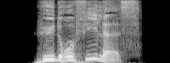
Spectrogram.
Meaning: strong/mixed nominative/accusative neuter singular of hydrophil
- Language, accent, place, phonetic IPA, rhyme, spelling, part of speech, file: German, Germany, Berlin, [hydʁoˈfiːləs], -iːləs, hydrophiles, adjective, De-hydrophiles.ogg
